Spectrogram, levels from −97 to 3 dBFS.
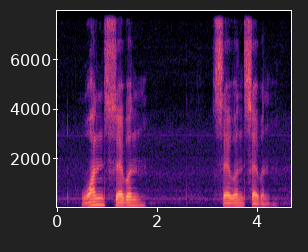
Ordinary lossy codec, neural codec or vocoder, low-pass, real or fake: none; none; none; real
